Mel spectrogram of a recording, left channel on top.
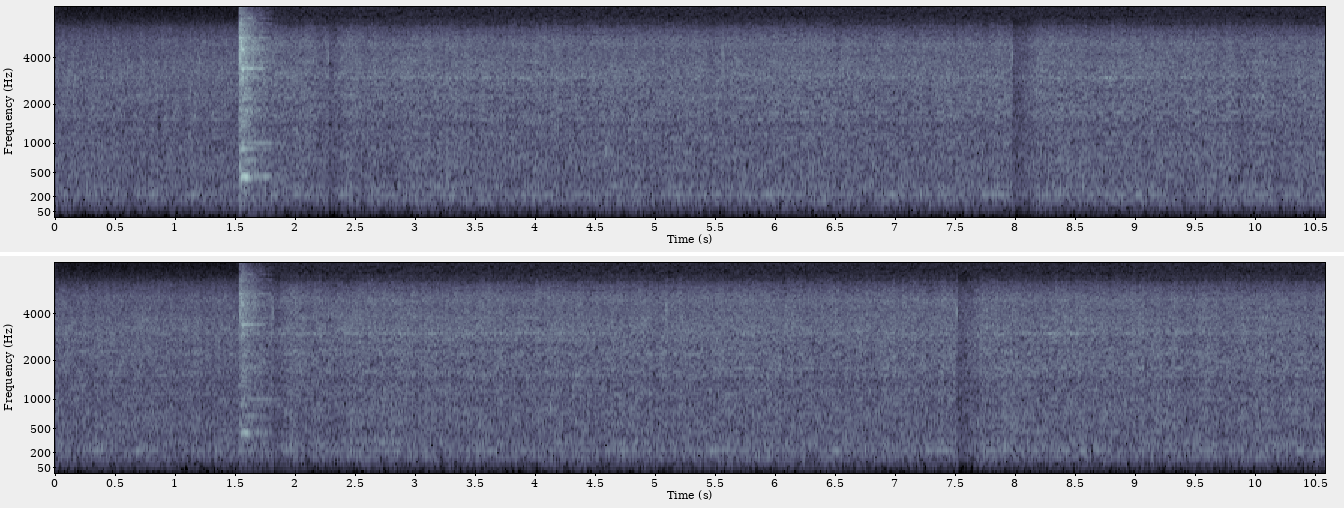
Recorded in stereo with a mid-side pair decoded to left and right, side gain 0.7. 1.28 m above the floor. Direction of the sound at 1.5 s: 45° left.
